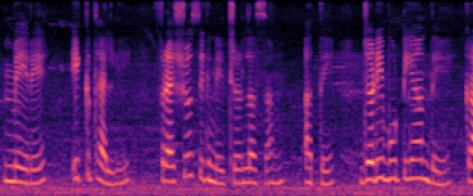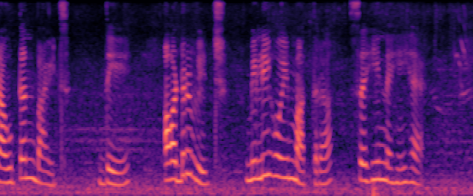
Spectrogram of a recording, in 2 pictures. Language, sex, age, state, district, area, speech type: Punjabi, female, 30-45, Punjab, Patiala, rural, read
